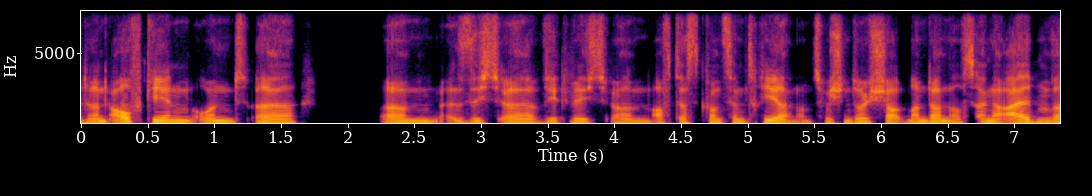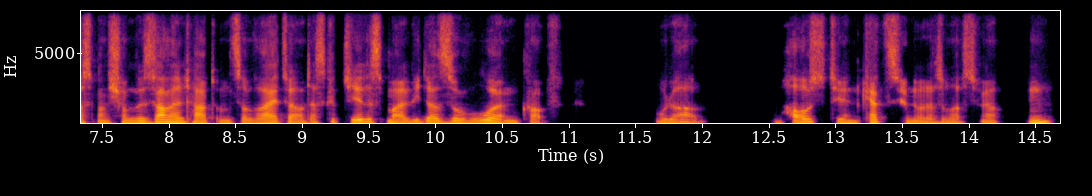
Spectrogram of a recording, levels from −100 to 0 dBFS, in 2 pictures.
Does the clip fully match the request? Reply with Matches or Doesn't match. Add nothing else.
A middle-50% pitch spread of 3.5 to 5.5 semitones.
Doesn't match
